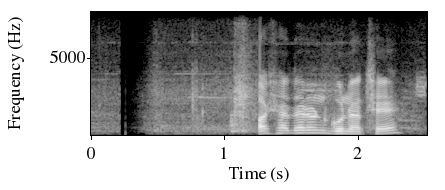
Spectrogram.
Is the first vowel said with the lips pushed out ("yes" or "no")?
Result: yes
